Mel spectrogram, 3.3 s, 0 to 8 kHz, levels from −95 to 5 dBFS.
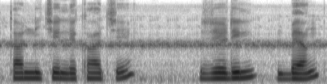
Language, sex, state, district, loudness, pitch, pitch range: Bengali, male, West Bengal, Cooch Behar, -17 LUFS, 145 Hz, 140-150 Hz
